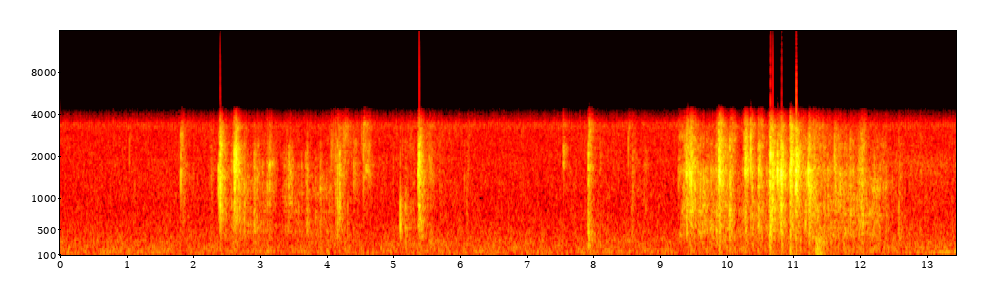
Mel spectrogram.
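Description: A cat batting at a plastic circuit ball-track toy: irregular clicks and rattles of paws and the ball against the plastic track. Scattered taps come in the first half, then a dense flurry starts about nine seconds in and lasts some three seconds.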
